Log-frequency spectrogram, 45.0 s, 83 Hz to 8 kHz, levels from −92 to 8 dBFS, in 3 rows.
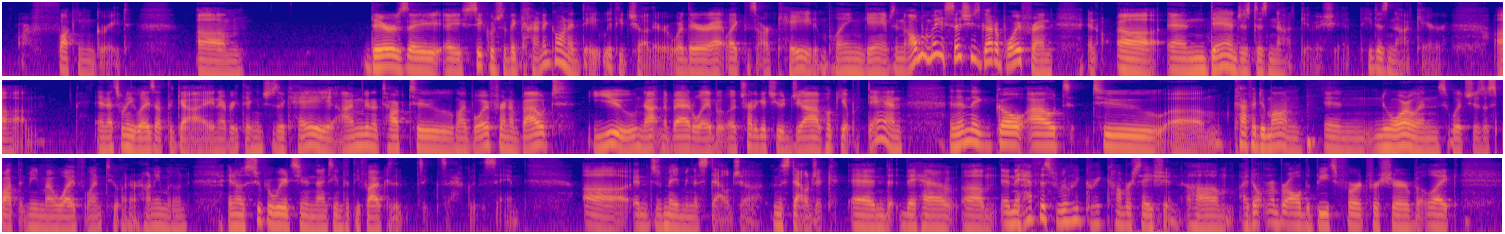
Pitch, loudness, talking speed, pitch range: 125 Hz, -28 LUFS, 220 wpm, 115-140 Hz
